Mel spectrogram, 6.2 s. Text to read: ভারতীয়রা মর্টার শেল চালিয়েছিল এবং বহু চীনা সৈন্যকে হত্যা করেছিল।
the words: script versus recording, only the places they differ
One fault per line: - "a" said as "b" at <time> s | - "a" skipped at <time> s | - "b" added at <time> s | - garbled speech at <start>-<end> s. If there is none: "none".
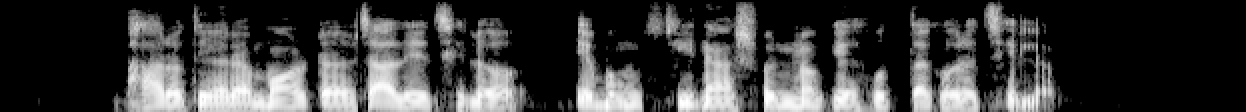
- "শেল" skipped at 1.7 s
- "বহু" skipped at 3.1 s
